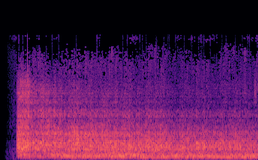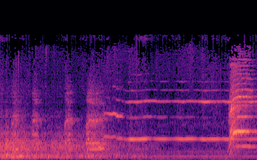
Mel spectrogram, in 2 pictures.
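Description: Radio drama opening sound effects: a loud rushing roar starts suddenly and lasts about seven seconds. A long, steady howl follows, and a choir comes in right at the end.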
